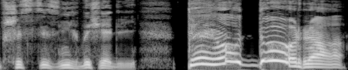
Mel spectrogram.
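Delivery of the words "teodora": very high, drawn-out delighted cry; overjoyed shout. A narrator's reading. Neville reunited with his lost toad, overjoyed cry. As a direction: cry out in joyful relief. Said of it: "krzyknął uradowany Neville".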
